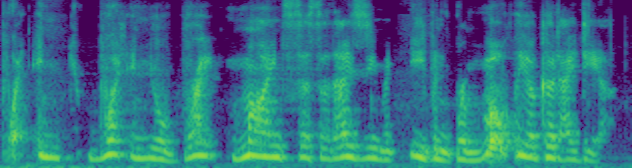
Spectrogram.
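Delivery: hurried whisper. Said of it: "whispers very de-, like, very hurriedly at him".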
